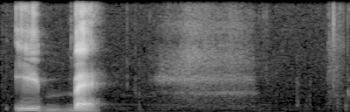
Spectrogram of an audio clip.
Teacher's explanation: b deixa ele estourar bem alto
